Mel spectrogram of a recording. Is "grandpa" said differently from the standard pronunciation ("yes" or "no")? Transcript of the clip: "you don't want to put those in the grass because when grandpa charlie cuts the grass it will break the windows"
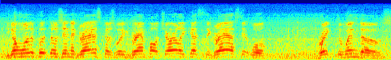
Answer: no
